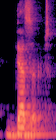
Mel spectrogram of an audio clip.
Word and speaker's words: desert: be confused with desert here the stress is on the first syllable which is death desert now I said that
